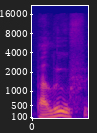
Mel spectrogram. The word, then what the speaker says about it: Balluff: So a very interesting product from Baliff. I always say Baliff. Baliff is how they say it when we've had them on our show.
